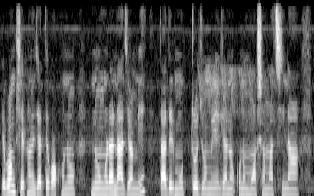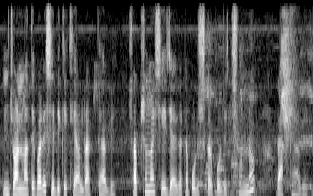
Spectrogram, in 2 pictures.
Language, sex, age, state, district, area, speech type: Bengali, female, 18-30, West Bengal, Birbhum, urban, spontaneous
